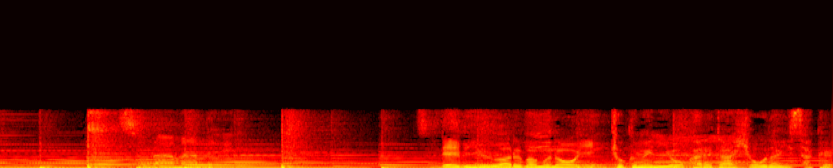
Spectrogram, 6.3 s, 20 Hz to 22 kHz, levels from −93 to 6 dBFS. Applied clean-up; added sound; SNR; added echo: none; none; none; none.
